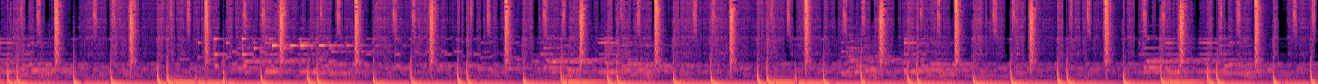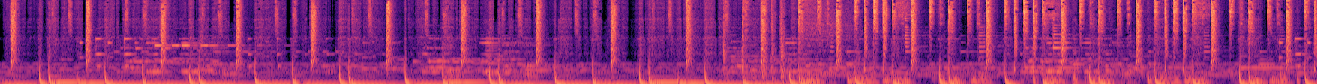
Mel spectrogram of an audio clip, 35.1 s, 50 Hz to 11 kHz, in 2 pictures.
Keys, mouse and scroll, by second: 0.2 shift+c, 5.9-8.3 drag, 8.9 shift+m, 9.9 click, 10.8 ctrl+scroll up 1, 13.5 r, 13.9 click, 15.1 v, 15.5 click, 16.5 ctrl+c, 16.6 click, 17.1 ctrl+alt+v, 19.1 click, 21.1 Left, 23.7 ctrl+z, 24.0 click, 24.8 r, 25.2 click, 25.9 v, 26.3-34.0 shift+drag, 34.0 click, 34.8 ctrl+scroll down 1.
